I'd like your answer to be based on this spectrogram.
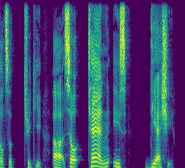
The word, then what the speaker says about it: dieci: In proper Italian pronunciation, and I'm going to try here my best, is dieci.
